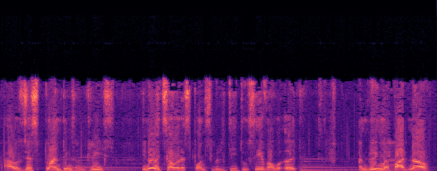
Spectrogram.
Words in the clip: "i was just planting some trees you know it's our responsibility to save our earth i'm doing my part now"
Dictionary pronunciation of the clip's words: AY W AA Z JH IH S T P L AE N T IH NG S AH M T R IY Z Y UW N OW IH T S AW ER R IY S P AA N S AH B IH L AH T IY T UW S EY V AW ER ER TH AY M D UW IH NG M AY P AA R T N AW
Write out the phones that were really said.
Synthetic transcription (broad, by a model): AY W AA S JH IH S P L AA N T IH NG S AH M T R IY S Y UW N OW IH T S AW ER R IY S P AA N S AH B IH L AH T IY T UW S EY V AW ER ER T AY M D UW IH NG M AY P AA T N AW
